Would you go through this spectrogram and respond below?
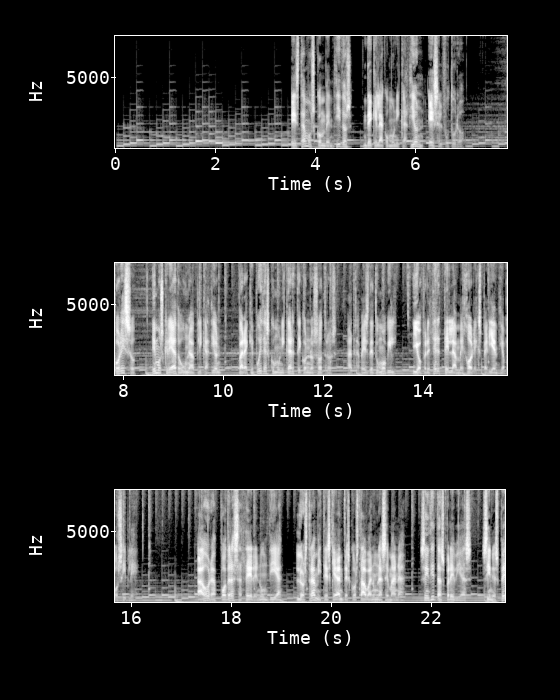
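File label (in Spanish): generico España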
